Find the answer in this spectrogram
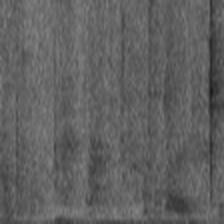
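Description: A young girl's high, quiet voice answering with short sounds, rising in pitch near the end, over a steady low hum.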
